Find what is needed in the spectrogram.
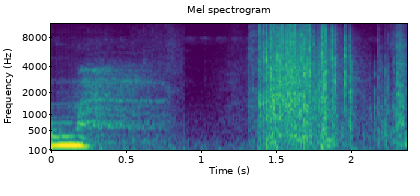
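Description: A paper takeout bag rustling and crinkling as it is grabbed, a burst of about half a second near the end.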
